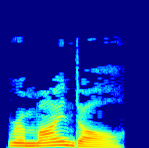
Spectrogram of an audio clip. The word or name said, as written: remindal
